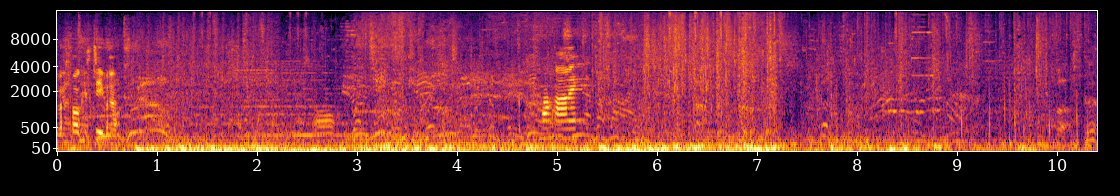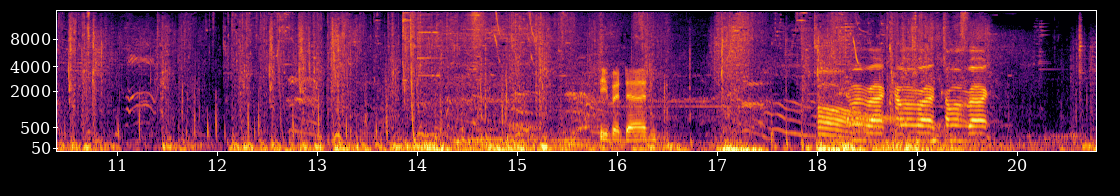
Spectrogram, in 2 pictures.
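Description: Electronic game effects whoosh and zap.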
